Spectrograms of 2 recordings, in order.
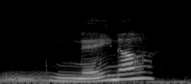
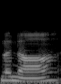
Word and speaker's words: Nana: way uh clayton george nana visitor's first name is pronounced in na oh yeah uh sorry i've been pronouncing it nena learn something new every day well you're welcome but no uh yeah it's nana and she she's very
